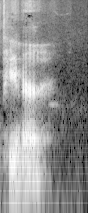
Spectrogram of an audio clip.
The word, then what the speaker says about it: Piotr: Some just go Peter. Some say Piotr. Some say Petra. – Yeah, Piotr is, I think, the correct way to say it. But everyone just says Peter.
